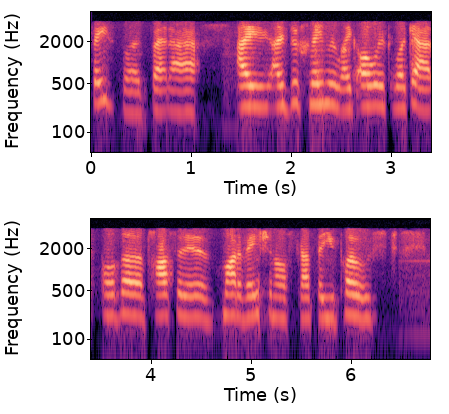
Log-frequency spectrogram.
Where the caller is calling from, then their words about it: Berkeley, California, United States; I'm calling from Berkeley.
